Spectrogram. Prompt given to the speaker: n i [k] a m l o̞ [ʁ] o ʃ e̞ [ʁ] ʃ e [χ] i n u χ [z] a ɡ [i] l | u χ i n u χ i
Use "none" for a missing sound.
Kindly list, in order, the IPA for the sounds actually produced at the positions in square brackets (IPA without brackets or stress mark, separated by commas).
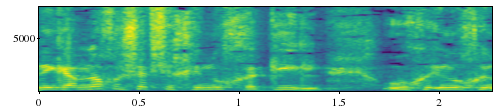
ɡ, χ, v, χ, ʁ, i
